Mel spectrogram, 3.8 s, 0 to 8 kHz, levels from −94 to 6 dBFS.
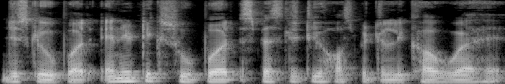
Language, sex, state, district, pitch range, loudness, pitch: Hindi, male, Jharkhand, Ranchi, 80-95 Hz, -19 LUFS, 90 Hz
